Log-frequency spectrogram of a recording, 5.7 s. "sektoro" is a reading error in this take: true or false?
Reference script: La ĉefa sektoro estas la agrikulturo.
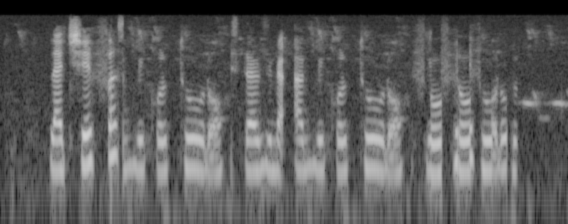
true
